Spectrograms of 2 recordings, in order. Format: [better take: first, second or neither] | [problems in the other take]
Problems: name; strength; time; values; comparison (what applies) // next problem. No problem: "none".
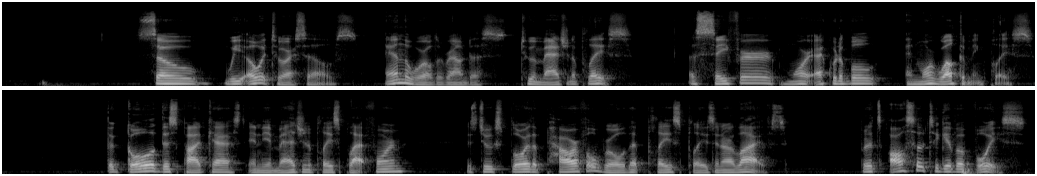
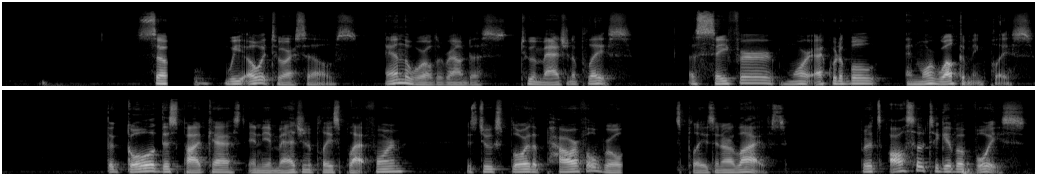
first | audio cutting out; at 1.5 s and at 17 s for 0.5 s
